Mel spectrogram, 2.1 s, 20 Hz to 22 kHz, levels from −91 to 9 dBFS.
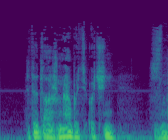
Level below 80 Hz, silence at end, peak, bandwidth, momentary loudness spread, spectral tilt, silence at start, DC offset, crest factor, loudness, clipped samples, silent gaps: -28 dBFS; 0 s; -8 dBFS; 9.6 kHz; 18 LU; -7.5 dB/octave; 0.35 s; under 0.1%; 16 dB; -23 LUFS; under 0.1%; none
